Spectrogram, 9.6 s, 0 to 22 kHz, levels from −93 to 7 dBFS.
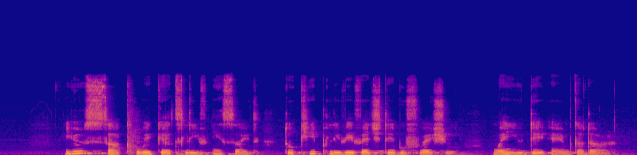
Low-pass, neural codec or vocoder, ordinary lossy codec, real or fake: none; none; none; real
